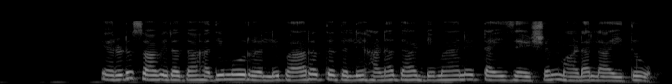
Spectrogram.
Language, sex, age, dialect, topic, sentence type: Kannada, female, 41-45, Mysore Kannada, banking, statement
